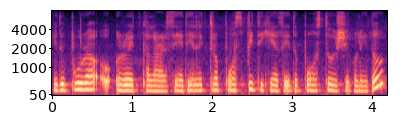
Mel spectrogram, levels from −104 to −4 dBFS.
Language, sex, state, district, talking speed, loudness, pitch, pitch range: Nagamese, female, Nagaland, Dimapur, 255 wpm, -15 LUFS, 200 Hz, 190-210 Hz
